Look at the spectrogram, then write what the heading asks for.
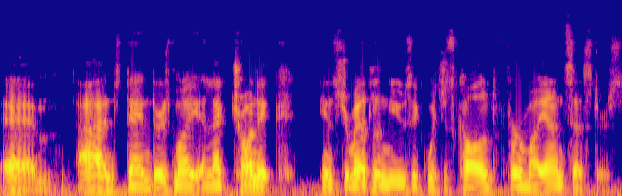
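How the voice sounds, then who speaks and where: A man speaks with a Kilkenny accent at a fairly low pitch. His tone is dark and mellow, his intonation fairly even. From Ireland, Kilkenny. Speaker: musician. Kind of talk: radio interview.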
